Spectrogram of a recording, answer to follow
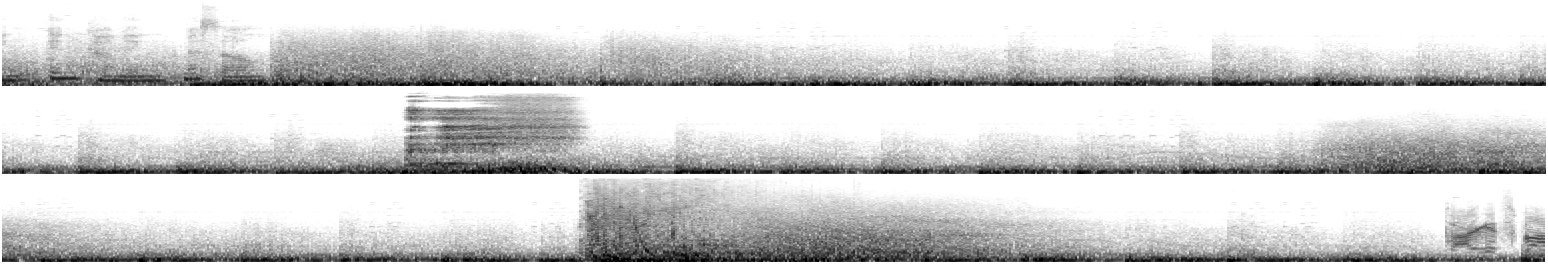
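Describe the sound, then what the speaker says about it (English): Missiles exploding in the MechWarrior Online video game, heavy booming blasts and bursts rolling under constant game noise, with a few sharp louder impacts and players talking throughout. "Warning incoming missile."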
